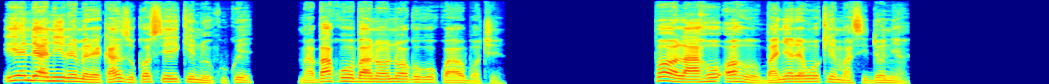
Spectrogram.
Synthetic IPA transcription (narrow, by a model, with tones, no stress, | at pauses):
i˦ɦe˦n̩˦dɪ˦a˦˨niː˦ɾe˦me˨ɾe˨ka˨n̩˦zʊ˨kɔ˦si˦e˦i˦ke˦no˨kʷu˨kʷe˦ | ma̰˨ba˦kʷʊ˦ʊ˦ba˦nɔ˦nʊ˦ɔ˦ɡʊ˦ɡʊ˦kʷa˨ʊ˦bɔ̰˨t͡ʃɪ̰˨ | pɔ˦˨la˨ɦʊ˦ʔɔ˦ɦʊ˨ba˨ɲe˦ɾe˦ŋʷo˦ke˦ma˨se˨do˦ni˨a̰˨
